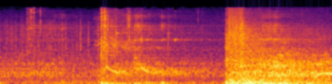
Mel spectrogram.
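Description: Heavy blows thud against the ground.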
